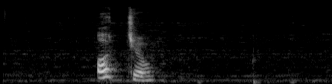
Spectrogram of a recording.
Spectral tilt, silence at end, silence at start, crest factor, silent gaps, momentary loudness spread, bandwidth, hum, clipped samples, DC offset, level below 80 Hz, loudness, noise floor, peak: -3 dB/octave; 1.8 s; 1 s; 24 dB; none; 12 LU; 16 kHz; none; under 0.1%; under 0.1%; -70 dBFS; -24 LUFS; -58 dBFS; -6 dBFS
